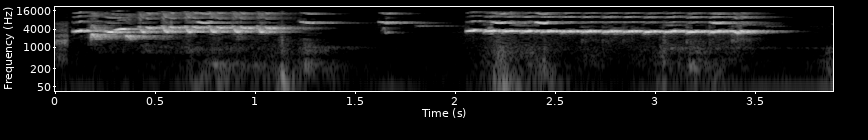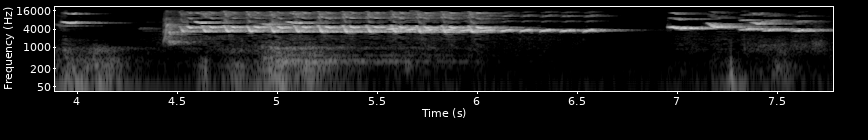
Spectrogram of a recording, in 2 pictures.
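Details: Pet red-rumped parrot singing bright, high, rapid twittering warbles with pleasant trilled notes, in three bursts of about two seconds each.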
